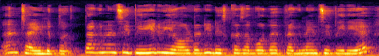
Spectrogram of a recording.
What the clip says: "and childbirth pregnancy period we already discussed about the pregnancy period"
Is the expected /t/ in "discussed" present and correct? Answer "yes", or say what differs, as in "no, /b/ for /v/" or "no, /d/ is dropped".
no, /t/ is dropped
